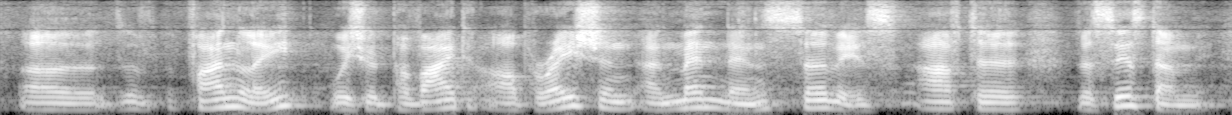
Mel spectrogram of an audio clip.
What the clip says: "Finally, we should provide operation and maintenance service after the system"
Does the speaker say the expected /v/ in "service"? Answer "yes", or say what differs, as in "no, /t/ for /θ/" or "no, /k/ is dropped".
yes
